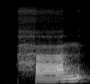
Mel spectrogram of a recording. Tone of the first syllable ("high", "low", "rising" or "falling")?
rising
